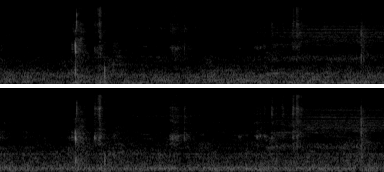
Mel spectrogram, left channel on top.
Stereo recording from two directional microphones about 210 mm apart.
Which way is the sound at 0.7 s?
35° left (ahead or behind).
